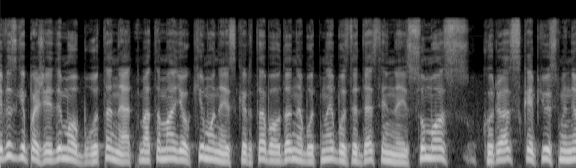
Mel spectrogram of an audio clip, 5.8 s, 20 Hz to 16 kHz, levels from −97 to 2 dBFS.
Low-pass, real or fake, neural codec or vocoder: 10.8 kHz; real; none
